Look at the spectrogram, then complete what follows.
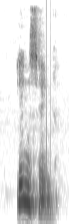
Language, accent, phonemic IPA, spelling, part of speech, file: English, Southern England, /ˈɪnsiːm/, inseam, noun, LL-Q1860 (eng)-inseam.wav
- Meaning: The seam of a trouser up the inside of the leg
